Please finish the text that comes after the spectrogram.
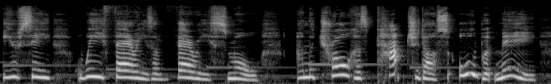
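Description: A woman's voice: sits high, animated, a little slow, soft background music, voice pushed up. A woman voicing a tiny, urgent and pleading fairy in a children's story.

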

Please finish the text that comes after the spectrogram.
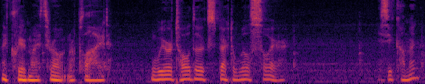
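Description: A man playing the uneasy, cautious narrator of a scripted horror story, telling it in a gravelly voice. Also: on the low side, fairly even intonation, unhurried, dark tone, slight background noise, lightly acted. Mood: hushed, cautious. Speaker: first-person narrator and lead character.

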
